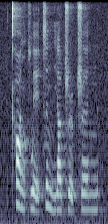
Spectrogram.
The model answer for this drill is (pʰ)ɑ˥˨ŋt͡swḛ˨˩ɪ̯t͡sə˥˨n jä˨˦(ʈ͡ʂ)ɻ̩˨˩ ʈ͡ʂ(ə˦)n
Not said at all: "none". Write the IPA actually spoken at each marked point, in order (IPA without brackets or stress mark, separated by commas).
kʰ, ʈ͡ʂ, ə˦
